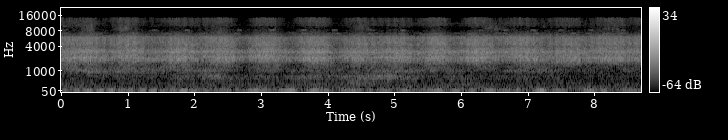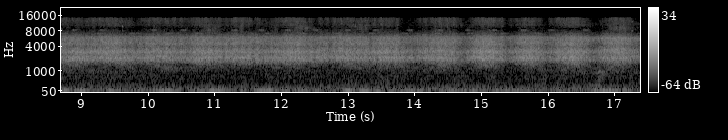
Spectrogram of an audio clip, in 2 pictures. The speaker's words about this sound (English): Imagine you sitting under a night sky, the moon is shining bright on you, and you hear those beautiful tree frogs in the distance.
